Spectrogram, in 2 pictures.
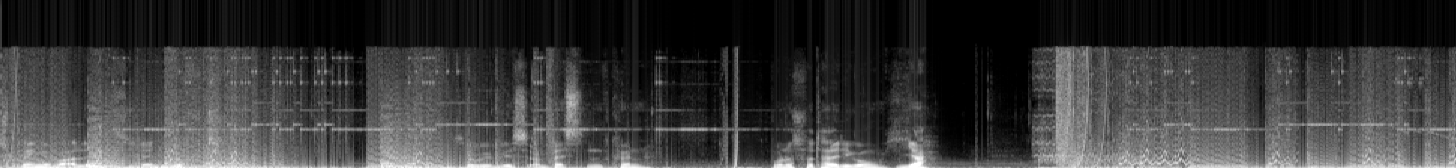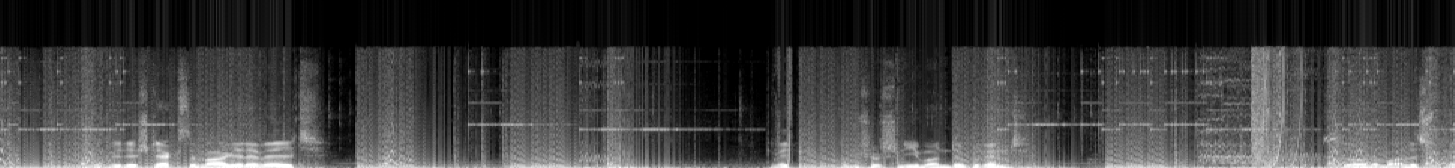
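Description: Video game gunfire and explosions crackle rapidly.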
